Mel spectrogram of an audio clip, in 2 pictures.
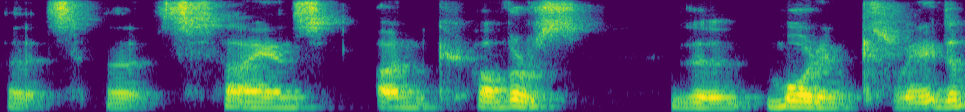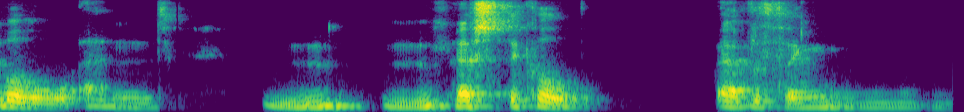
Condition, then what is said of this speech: Stuttering. Right now, I'm pretty sloppy and I'm not the best example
